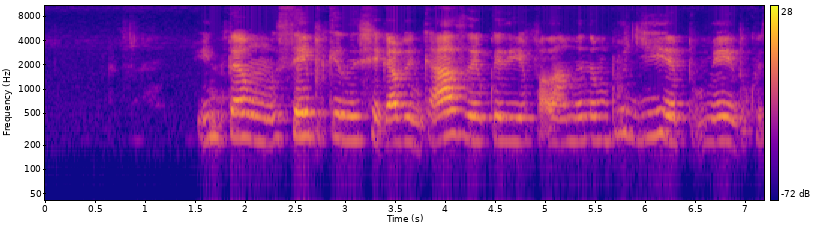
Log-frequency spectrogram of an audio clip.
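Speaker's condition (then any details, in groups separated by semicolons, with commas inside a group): Spastic diplegic cerebral palsy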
